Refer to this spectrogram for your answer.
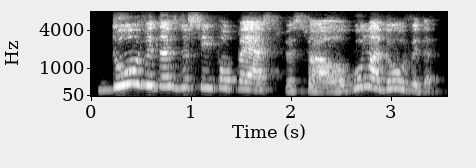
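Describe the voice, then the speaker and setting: This English teacher, a high-pitched woman with a Brazilian Portuguese accent, takes her class through grammar rules step by step, very animated yet unhurried. She is patient and methodical, checking in every few phrases with frequent tag questions, and the recording sounds roomy and slightly dull.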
